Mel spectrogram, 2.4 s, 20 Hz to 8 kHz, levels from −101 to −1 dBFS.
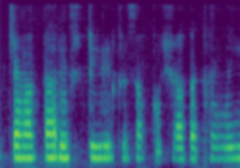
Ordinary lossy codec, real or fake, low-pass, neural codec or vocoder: none; fake; 7.2 kHz; codec, 24 kHz, 1 kbps, SNAC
